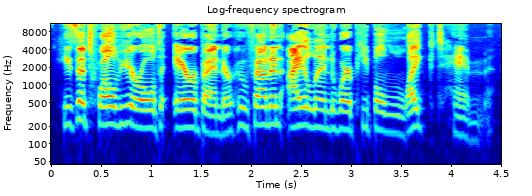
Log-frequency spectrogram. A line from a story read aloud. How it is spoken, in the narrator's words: Zuko grumbled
